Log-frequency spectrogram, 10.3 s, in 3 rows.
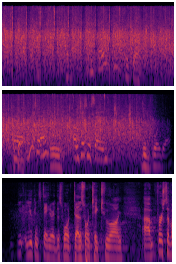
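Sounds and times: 
audience applause: 0.0 - 7.6
speech: 3.6 - 10.2.

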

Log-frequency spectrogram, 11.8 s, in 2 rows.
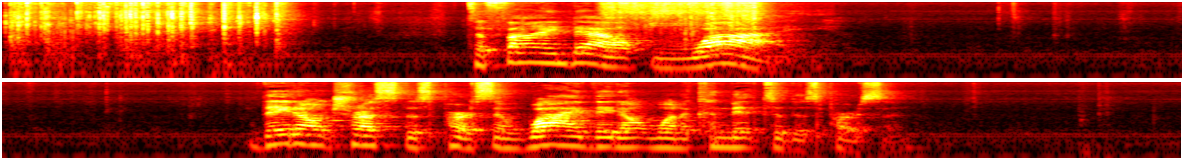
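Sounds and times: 
tarot clarifying deck being shuffled: 0.0 - 1.6, 3.0 - 3.9
speech: 2.3 - 4.0, 7.2 - 10.4.

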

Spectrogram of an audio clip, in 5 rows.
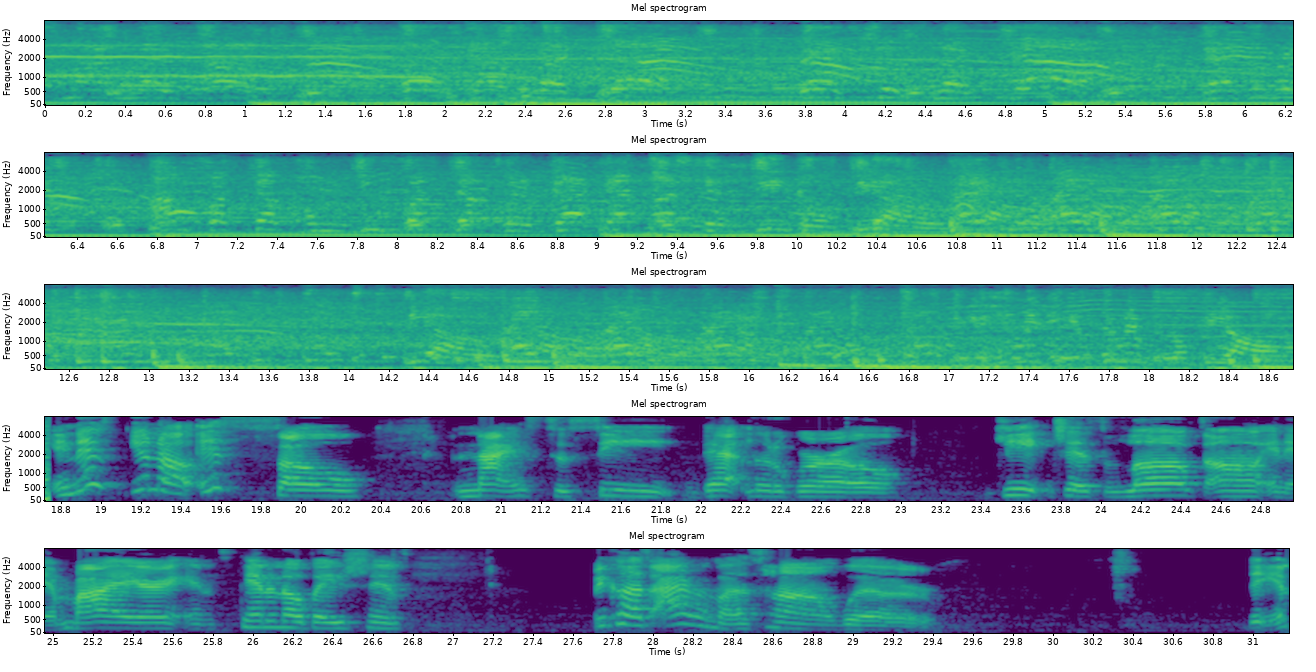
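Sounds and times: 
deep bass notes from music: 0.0 - 18.8
huge concert crowd screaming and cheering: 0.0 - 18.8
speech: 21.0 - 26.9, 27.7 - 29.5, 31.0 - 31.1.

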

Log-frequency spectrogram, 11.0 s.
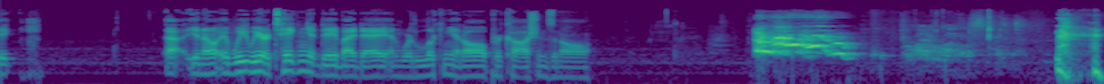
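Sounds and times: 
speech: 0.0 - 0.4, 1.6 - 6.0
dog barking: 7.6 - 9.7
laughter: 10.6 - 11.0.

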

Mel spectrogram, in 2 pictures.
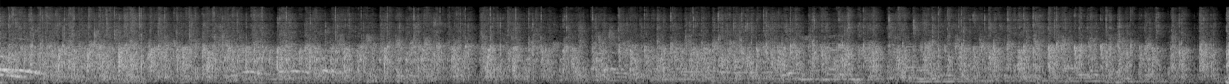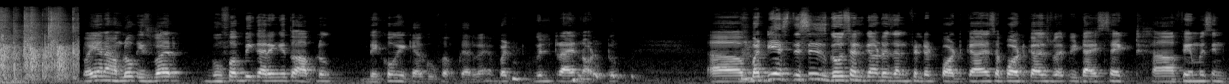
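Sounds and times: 
cheers: 0.0 - 13.0
crowd applauding: 0.0 - 13.1
speech: 13.5 - 18.6, 19.4 - 24.5.

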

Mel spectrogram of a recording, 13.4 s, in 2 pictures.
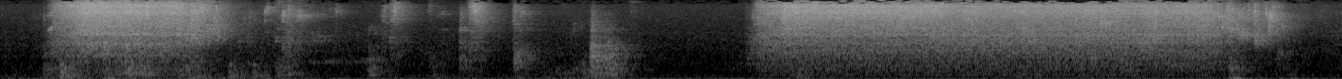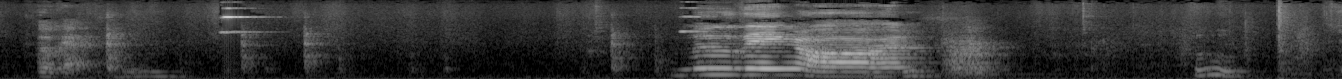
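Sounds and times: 
water running from a sink tap as hands are washed: 3.8 - 6.5
speech: 10.4 - 11.4.

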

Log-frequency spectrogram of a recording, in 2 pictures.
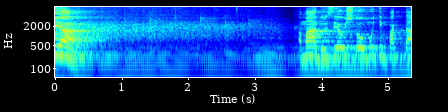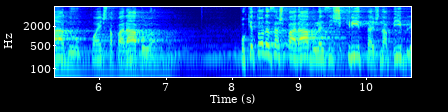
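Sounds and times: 
audience applauding: 0.0 - 3.6
speech: 3.7 - 7.0, 8.1 - 10.6.

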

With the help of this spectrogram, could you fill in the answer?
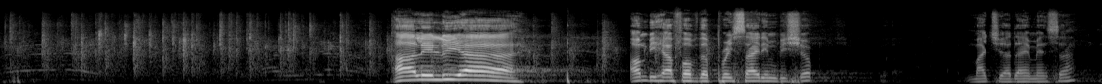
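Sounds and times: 
audience clapping: 0.0 - 7.7
speech: 3.9 - 5.3, 6.3 - 8.2, 9.8 - 10.8.

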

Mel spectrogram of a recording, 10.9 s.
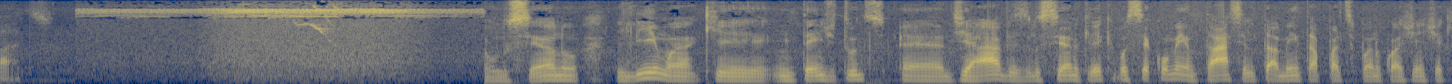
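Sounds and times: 
buzzing insect drone: 0.6 - 3.7
tapir whistle: 1.6 - 3.6
speech: 3.6 - 10.8.

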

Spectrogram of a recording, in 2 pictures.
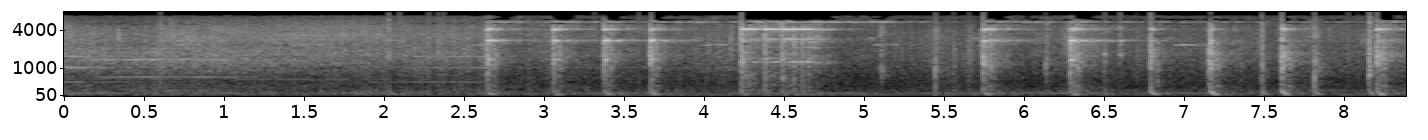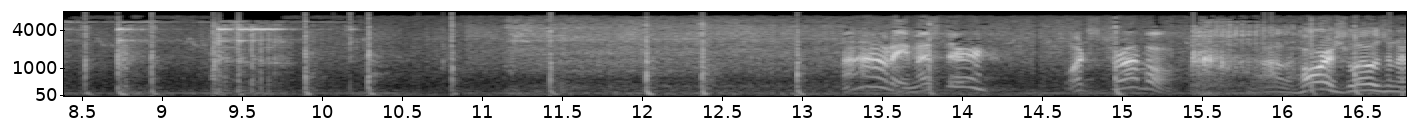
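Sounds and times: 
blacksmith hammering metal on an anvil: 2.7 - 10.5
speech: 13.7 - 16.7.

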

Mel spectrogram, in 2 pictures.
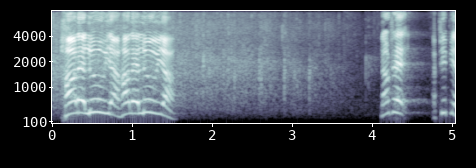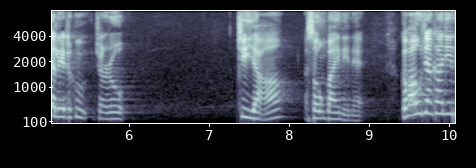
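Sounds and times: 
church congregation clapping hands in praise during a Sunday sermon: 0.0 - 4.4
speech: 0.2 - 1.7, 4.2 - 6.0, 7.4 - 10.0.

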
